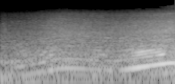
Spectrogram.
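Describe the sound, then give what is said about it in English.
A sports car engine revs up in a car park, its pitch climbing steadily over a low rumbling idle before surging louder near the end, with no voices present. “Revving up in the car park”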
